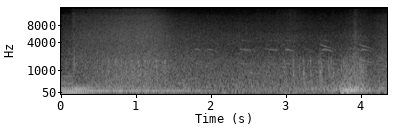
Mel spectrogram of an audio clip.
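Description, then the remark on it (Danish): Steady ocean waves wash and rumble on the open sea, a broad continuous surf with a low roar and a brief swell near the end, no voices present. “Den første sørøverhistorie, vi har til dig, starter ude midt på det åbne hav.”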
